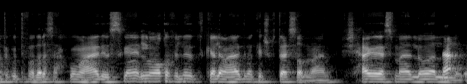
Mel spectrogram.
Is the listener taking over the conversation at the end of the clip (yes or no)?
no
